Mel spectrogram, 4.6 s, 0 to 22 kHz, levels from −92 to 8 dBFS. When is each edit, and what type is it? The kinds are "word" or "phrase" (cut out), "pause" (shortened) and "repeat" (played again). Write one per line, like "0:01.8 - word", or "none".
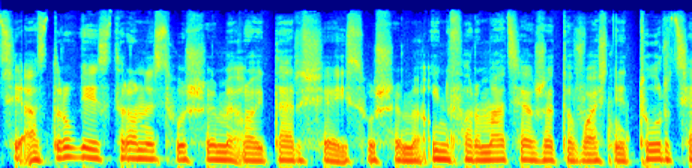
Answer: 0:01.6 - word
0:02.8 - word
